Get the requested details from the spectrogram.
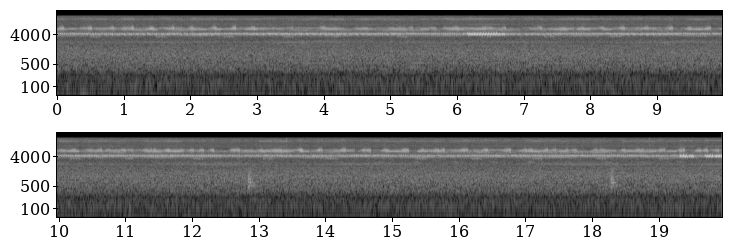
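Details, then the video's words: Night cricket chorus in a tranquil outdoor setting: a steady, high-pitched continuous ringing drone, broken only by two brief louder chirps, one in the middle and one at the very end. "Soothing Cricket Sounds"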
